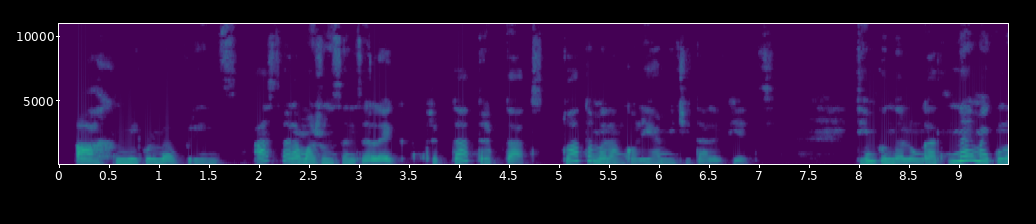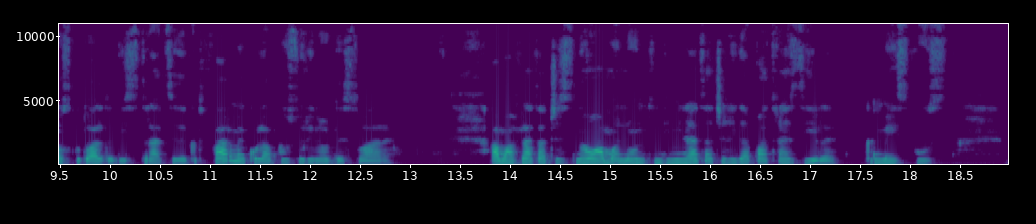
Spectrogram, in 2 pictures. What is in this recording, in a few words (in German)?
Rumaenisch Brasov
